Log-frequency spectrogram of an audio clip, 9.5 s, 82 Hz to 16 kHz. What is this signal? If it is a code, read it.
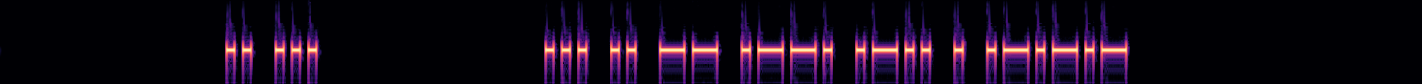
Morse code, heard as a keyed tone, about 22 wpm, 700 Hz. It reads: IS SIMPLE.
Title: 4x Word-Spacing - Sentences from Top 400 Words - 22wpm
